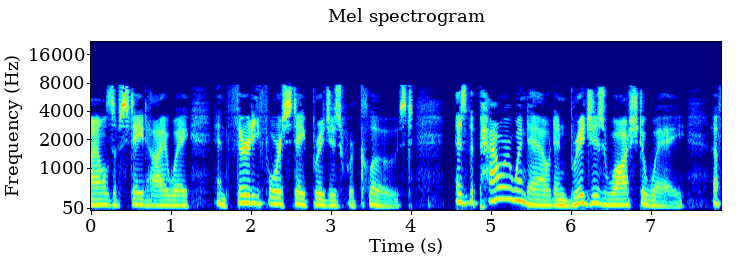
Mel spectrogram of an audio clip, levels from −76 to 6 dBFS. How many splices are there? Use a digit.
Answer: 1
